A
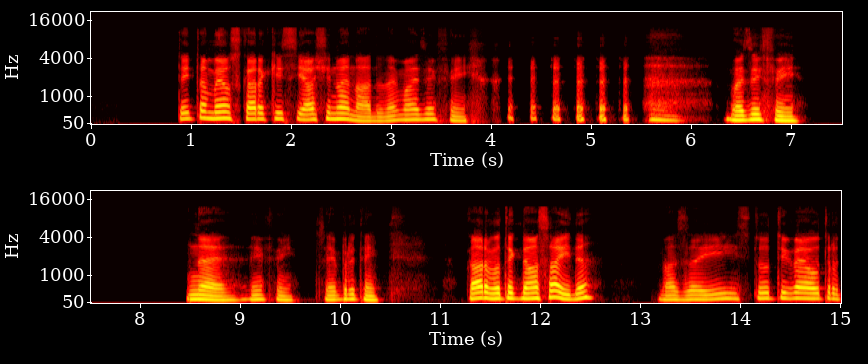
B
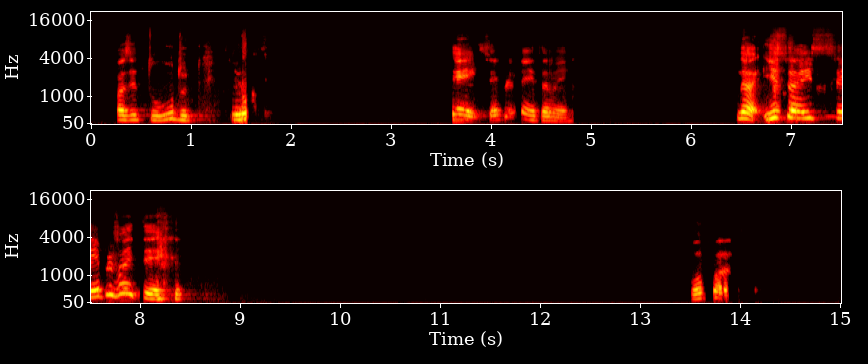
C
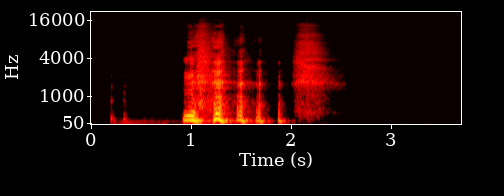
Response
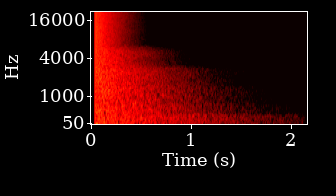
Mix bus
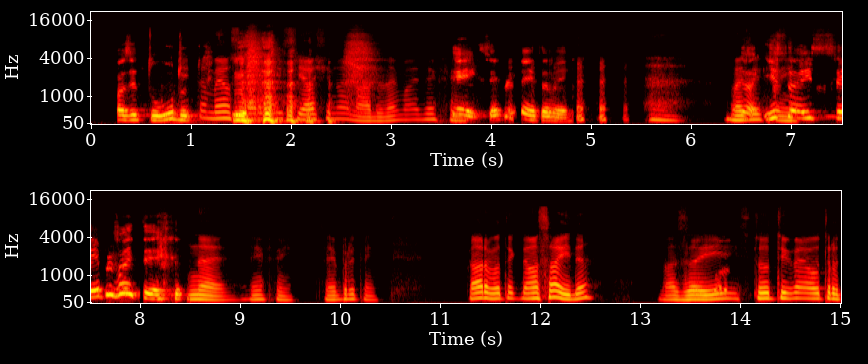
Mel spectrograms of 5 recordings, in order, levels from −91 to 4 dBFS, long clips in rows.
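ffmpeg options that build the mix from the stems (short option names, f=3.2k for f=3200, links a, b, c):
-filter_complex "[0:a]tremolo=f=1.4:d=0.8,volume=-4dB,afade=t=in:st=11.62:d=0.45:silence=0.375837,asplit=2[a][b];[1:a]volume=1.5dB[c];[2:a]lowpass=7.3k,equalizer=f=1.8k:t=o:w=0.77:g=-9,adelay=500,volume=1.5dB[d];[b]apad=whole_len=662099[e];[c][e]sidechaincompress=threshold=-44dB:ratio=8:attack=16:release=709[f];[a][f]amix=inputs=2:normalize=0,adynamicequalizer=threshold=0.00891:dfrequency=340:dqfactor=1.2:tfrequency=340:tqfactor=1.2:attack=5:release=100:ratio=0.375:range=3:mode=boostabove:tftype=bell,alimiter=limit=-20.5dB:level=0:latency=1:release=135,volume=0dB[g];[d][g]amix=inputs=2:normalize=0"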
